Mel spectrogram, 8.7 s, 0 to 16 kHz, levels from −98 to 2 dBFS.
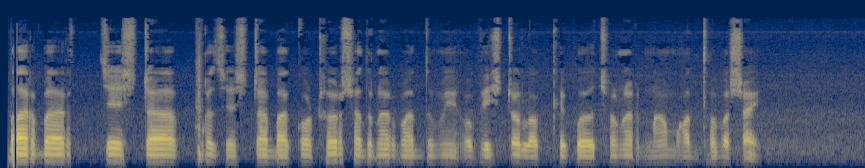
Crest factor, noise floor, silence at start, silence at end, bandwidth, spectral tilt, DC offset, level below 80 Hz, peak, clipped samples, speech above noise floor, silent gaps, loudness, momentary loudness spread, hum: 24 dB; -54 dBFS; 0.1 s; 1.05 s; 11.5 kHz; -4 dB/octave; under 0.1%; -62 dBFS; -2 dBFS; under 0.1%; 29 dB; none; -25 LUFS; 11 LU; none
